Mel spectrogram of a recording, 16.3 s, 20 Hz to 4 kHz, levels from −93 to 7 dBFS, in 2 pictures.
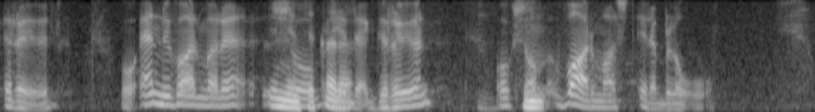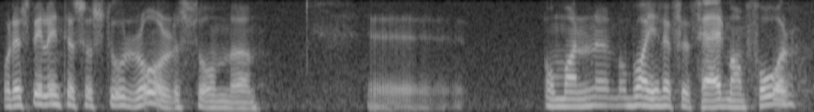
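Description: Throughout the speech, every phrase is shadowed by a faint copy about a fifth of a second later, about 28 dB down. This is echo with no canceller: the far end's loudspeaker leaks into its microphone. Unlike reverb, it is a distinct delayed repeat rather than a smeared tail.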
